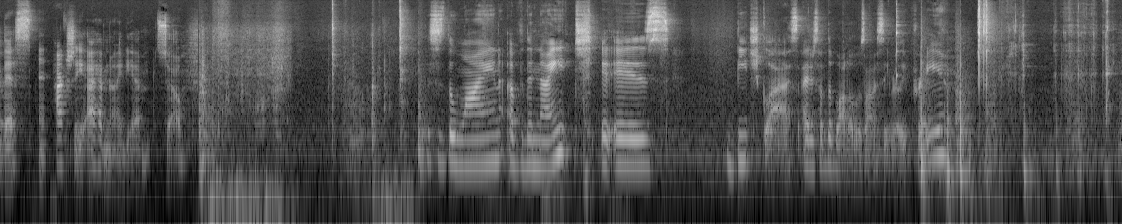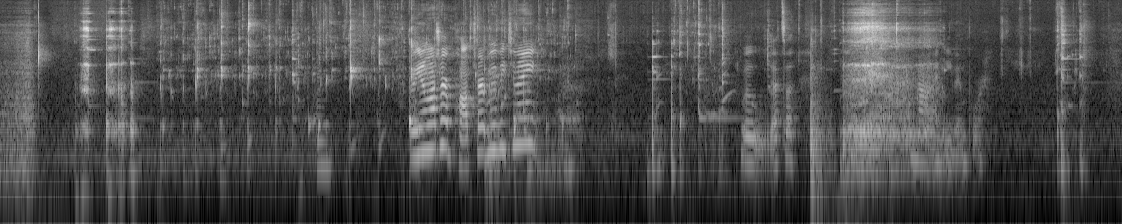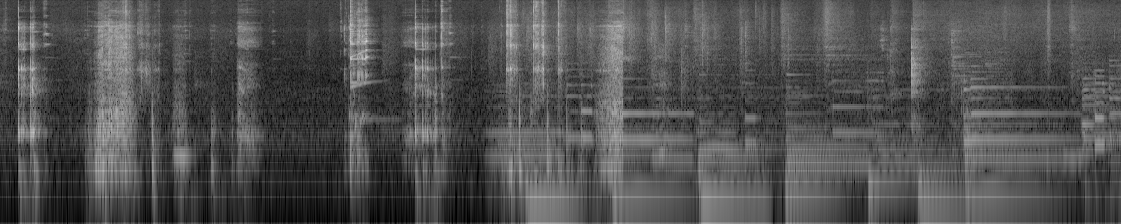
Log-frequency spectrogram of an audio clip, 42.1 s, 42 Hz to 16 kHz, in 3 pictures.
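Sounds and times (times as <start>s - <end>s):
glass bottle and glassware clinking: 15.0s - 18.6s, 22.1s - 23.3s, 28.3s - 28.8s, 32.4s - 33.8s, 34.4s - 35.8s
dishes and utensils clinking: 15.0s - 19.3s, 19.9s - 23.4s, 24.0s - 25.8s, 26.5s - 31.4s, 32.3s - 36.8s
background music: 34.2s - 42.0s.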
